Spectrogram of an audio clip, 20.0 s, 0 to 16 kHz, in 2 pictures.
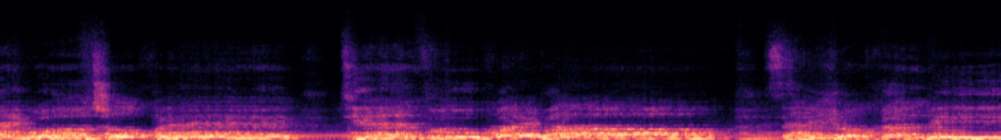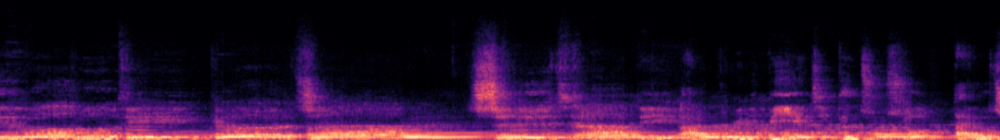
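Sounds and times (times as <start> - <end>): congregation singing a worship song: 0.0 - 20.0.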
